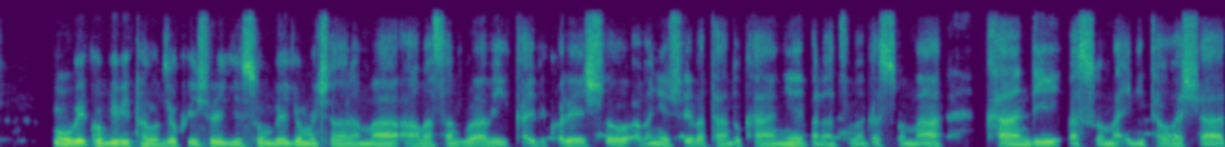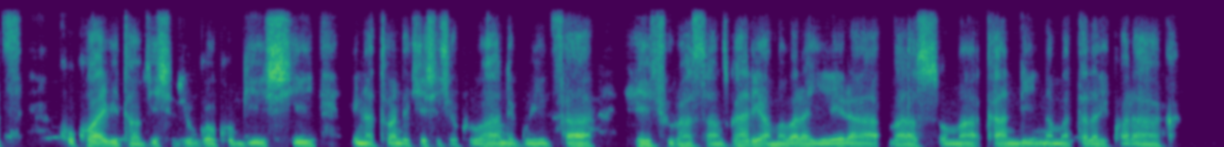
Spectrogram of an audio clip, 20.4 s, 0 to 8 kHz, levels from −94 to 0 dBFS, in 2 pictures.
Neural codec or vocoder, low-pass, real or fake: codec, 24 kHz, 6 kbps, HILCodec; 7.2 kHz; fake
